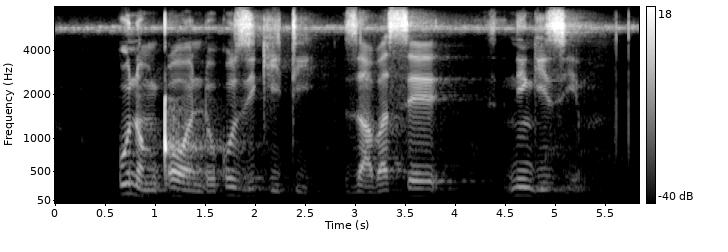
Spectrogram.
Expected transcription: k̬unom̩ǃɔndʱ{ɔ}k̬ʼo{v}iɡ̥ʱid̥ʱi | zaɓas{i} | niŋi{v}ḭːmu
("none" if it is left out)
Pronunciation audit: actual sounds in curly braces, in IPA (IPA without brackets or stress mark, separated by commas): ɔ, z, e, z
